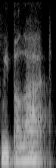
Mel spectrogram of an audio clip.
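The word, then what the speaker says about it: วิปลาส: In in Thai it's pronounced we palat and it kind of means like crazy.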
